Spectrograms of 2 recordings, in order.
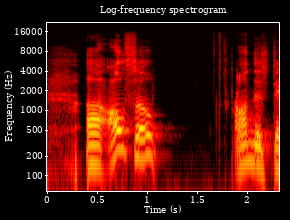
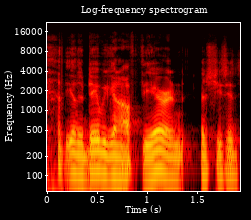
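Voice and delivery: ordinary talk

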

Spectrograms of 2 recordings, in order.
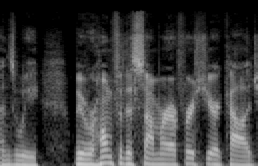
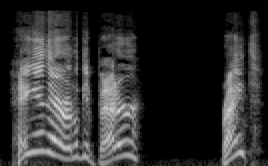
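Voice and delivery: much higher and louder, chirpy; high cheery encouragement; 14 semitones higher, 4 dB louder than usual. Acted. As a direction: cheer him on brightly.

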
